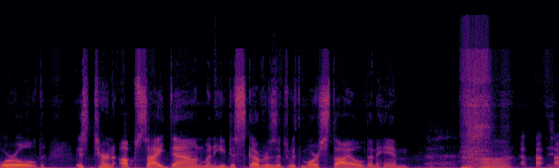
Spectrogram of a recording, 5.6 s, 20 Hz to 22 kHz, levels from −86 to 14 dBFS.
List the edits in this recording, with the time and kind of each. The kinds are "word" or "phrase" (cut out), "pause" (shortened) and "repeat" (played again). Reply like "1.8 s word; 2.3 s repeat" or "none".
2.8 s word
